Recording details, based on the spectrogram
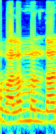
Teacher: மகர மெய் எழுத்தை அடுத்து வகர எழுத்து வருவதால் மகர மெய்யானது தனக்குரிய அரை மாத்திரை அளவிலிருந்து குறைந்து கால் மாத்திரை அளவில் ஒலிக்கிறது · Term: மகர குறுக்கம்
